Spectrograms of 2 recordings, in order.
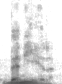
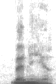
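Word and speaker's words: venir: the spelling V but more commonly you would hear benir benir like a soft B first let say do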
